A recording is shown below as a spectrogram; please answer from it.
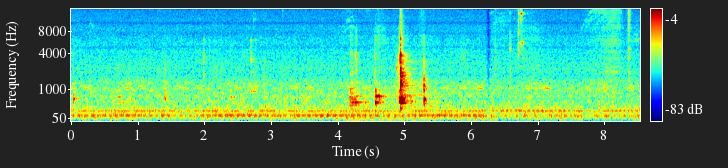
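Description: Hands handling an electric guitar's loaded pickguard and its wiring, making faint scattered clicks, with one sharper click about five seconds in, over a steady low hum.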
